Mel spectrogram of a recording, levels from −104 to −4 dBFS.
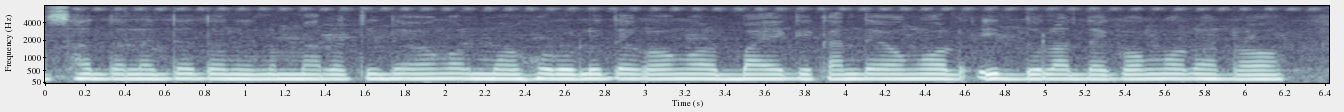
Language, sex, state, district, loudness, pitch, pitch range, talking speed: Chakma, female, Tripura, Unakoti, -13 LUFS, 180 Hz, 175-185 Hz, 140 wpm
